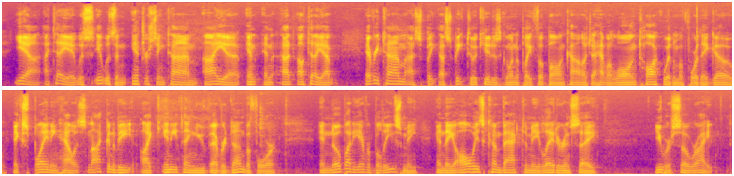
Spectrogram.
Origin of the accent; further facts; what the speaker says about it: Savannah, Georgia, United States; grew up on Isle Hope. I went to uh, public schools, Isle Hope, Bartlett, Jenkins High School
